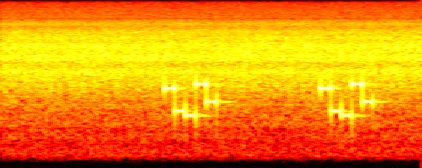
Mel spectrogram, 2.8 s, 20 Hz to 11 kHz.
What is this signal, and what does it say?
Five-tone selective call (ZVEI), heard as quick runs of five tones, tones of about 70 ms, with radio hiss. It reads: 72184 72184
